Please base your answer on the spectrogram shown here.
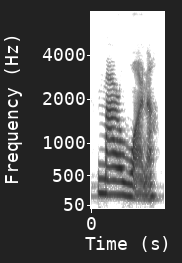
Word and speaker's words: marijuana: J is so unique that it's barely unpronounced. The only example as far as I could find is marijuana. Or Americans may say marijuana.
